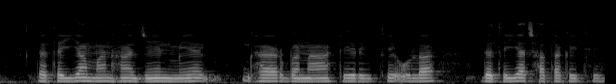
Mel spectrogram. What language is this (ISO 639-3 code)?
hne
